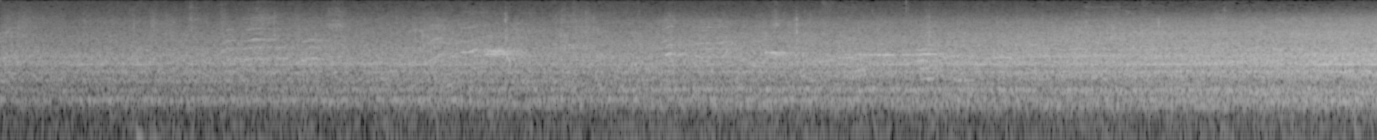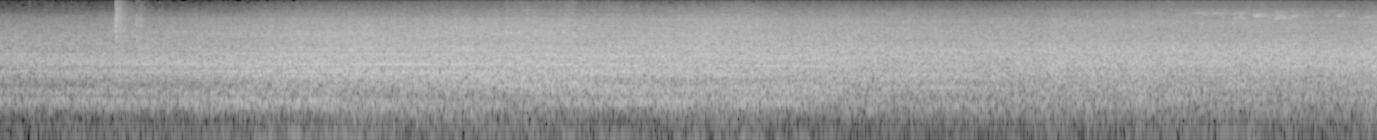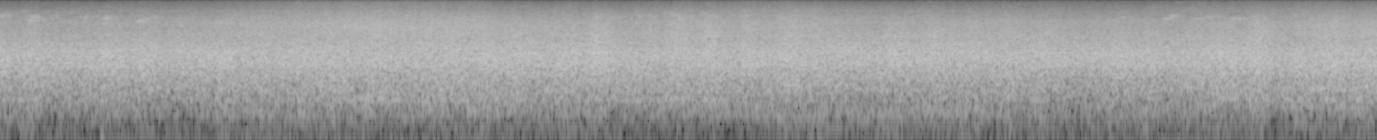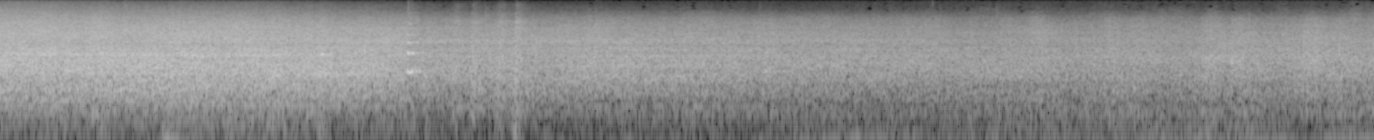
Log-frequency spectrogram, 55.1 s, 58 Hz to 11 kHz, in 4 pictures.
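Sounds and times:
train wheels rumbling and clacking: 0.0s - 55.0s.

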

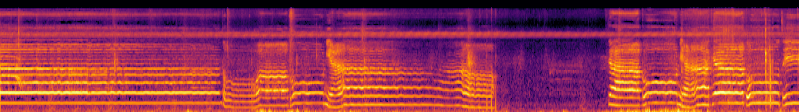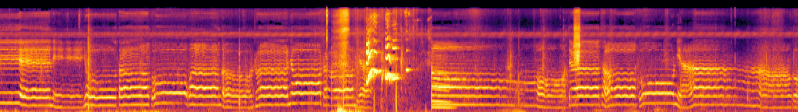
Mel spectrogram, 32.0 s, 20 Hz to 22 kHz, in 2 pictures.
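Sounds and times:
woman singing unaccompanied: 0.0s - 10.1s, 12.1s - 31.9s
high animal cries: 23.2s - 24.4s.

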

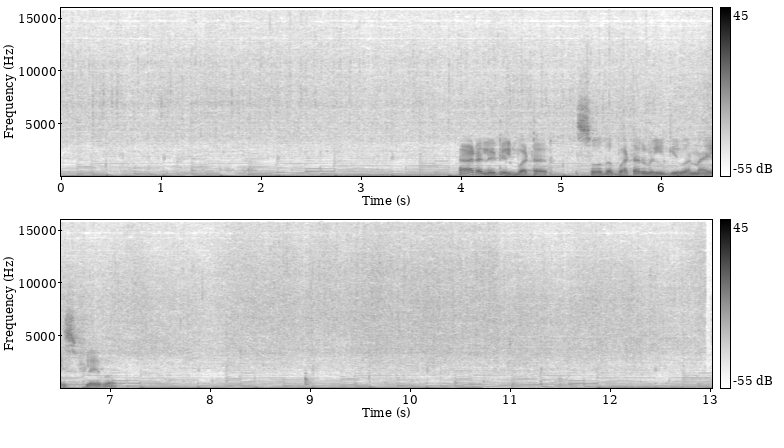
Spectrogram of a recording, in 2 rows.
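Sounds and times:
background music: 0.0s - 13.0s
rice sizzling in a pan: 0.0s - 13.0s.

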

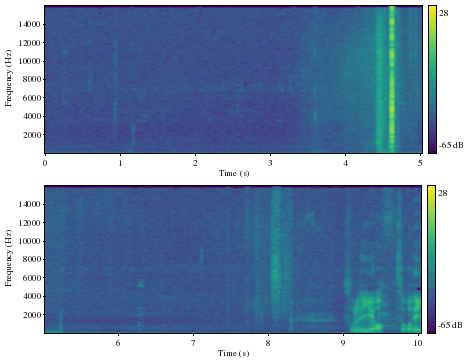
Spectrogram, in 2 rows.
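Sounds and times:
golf club swish: 3.3s - 5.4s
club striking golf ball: 4.2s - 5.1s.

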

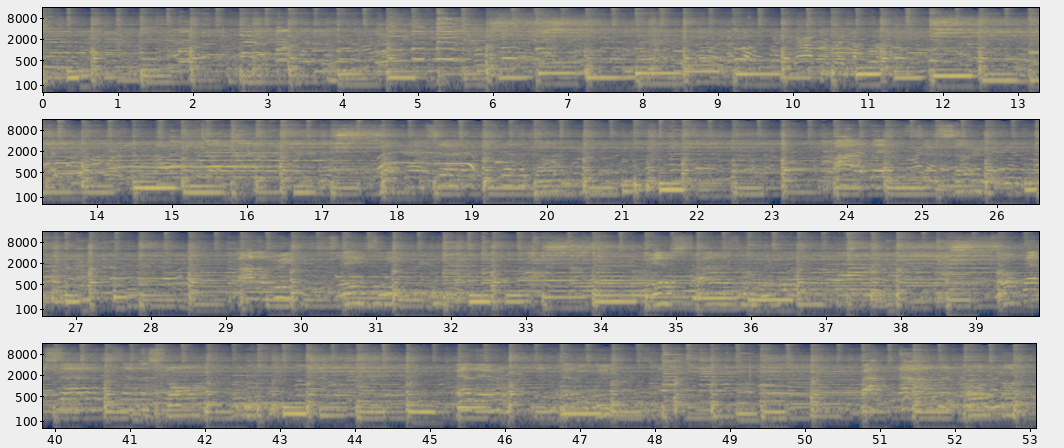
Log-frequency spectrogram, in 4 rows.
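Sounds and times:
electric guitar: 0.0s - 53.0s
live band playing: 0.0s - 53.0s
strummed acoustic guitar: 0.0s - 53.0s.

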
